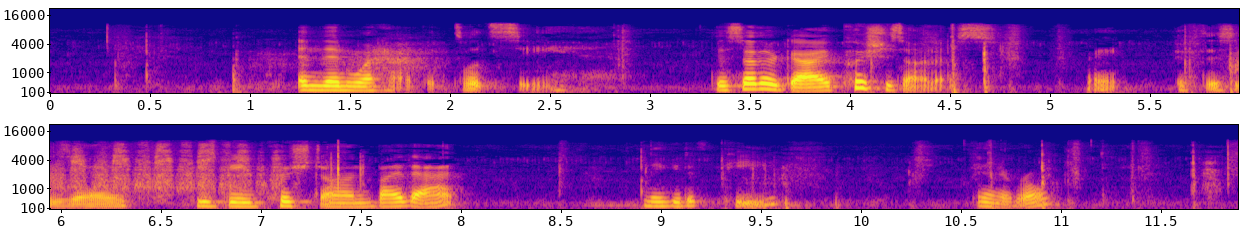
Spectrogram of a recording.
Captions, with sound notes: And then what happens? Let's see. This other guy pushes on us, right? If this is him, (highlighter skritching) he's being pushed on by that negative P integral.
